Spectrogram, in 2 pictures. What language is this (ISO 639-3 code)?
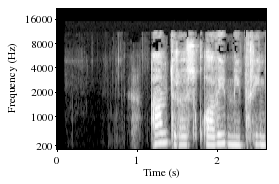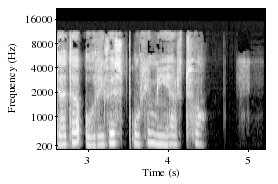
kat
